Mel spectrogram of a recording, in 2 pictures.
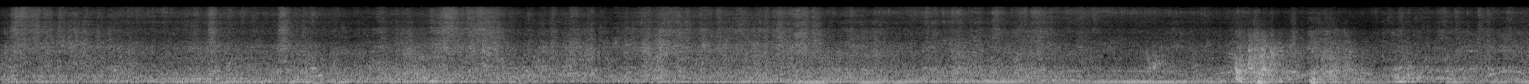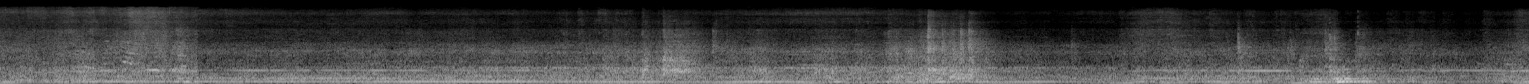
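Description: Diesel engines of a mini excavator and a three-wheeled công nông farm truck running steadily, with several loud thuds and clatters as scoops of soil and broken brick drop into the truck's bed.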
